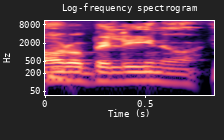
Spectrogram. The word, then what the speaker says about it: Mauro Biglino: Mauro Biglino, yeah.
